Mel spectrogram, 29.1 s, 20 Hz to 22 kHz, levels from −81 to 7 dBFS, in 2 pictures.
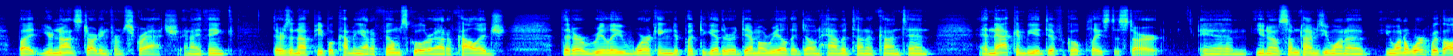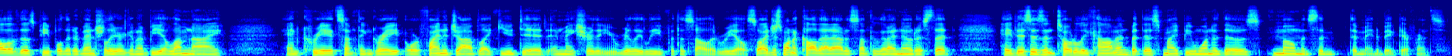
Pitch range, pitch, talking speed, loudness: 95-115 Hz, 110 Hz, 260 wpm, -25 LUFS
